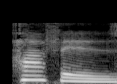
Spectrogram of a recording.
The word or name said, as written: hafiz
